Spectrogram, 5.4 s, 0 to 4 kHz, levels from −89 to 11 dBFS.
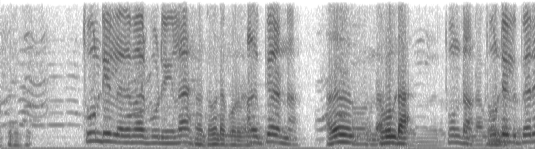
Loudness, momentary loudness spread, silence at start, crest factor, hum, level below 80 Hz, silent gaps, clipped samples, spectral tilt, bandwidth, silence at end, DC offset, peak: -19 LUFS; 16 LU; 0 s; 18 dB; none; -54 dBFS; none; under 0.1%; -10.5 dB/octave; 4 kHz; 0 s; 0.5%; 0 dBFS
